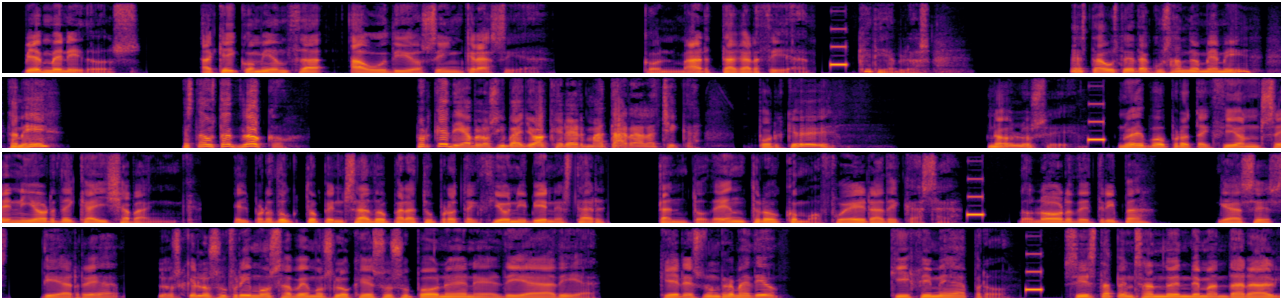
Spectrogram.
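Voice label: Spanish European, general; GoLocalise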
